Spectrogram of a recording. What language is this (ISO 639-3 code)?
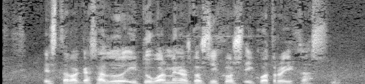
spa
